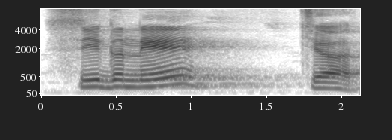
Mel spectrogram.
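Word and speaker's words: signature: है क रहा है यू आर ई लास्ट में आए तो यू आर को अर पढ़ते हैं तो ये पूरा क्या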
